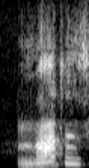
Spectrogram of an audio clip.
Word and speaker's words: Madders: Madders, yeah. Madders. Yeah, it's the first syllable of the name with ers afterwards.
